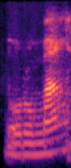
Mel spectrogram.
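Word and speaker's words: Normand: 노에가 사람 맨 붙여서 노르망 이렇게 불렀어요 그래서 어 여기 노르망이라고 부르고 발음은 프랑스어 노 노르망 이렇게 되는 거죠 그래서 바이킹 족들을 노르만이라고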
